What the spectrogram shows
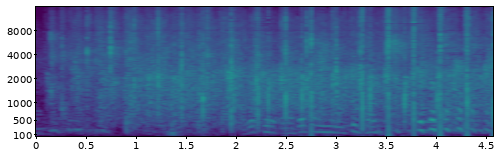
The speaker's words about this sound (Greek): Ναι, να την χειροκροτήσουμε.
